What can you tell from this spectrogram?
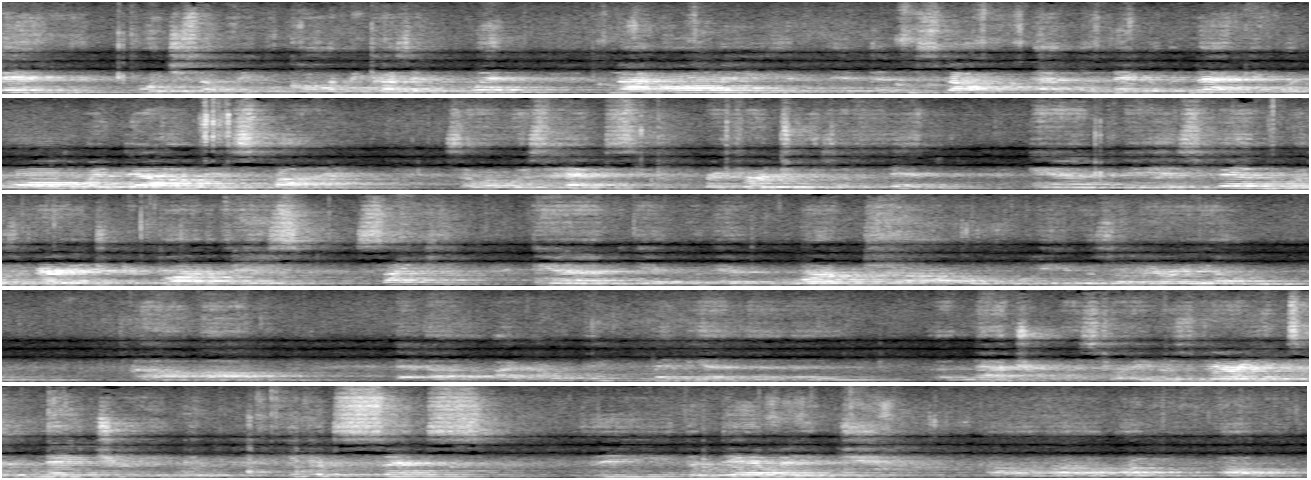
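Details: Adult male with unilateral vocal fold paralysis from a childhood clothesline injury to the neck; one vocal cord bowed, one paralyzed, with excess air escape; dysphonic, raspy voice, present ever since the injury.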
